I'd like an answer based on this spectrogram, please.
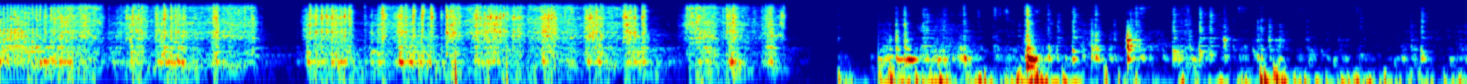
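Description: A power drill boring the mounting hole for an air-spring top bracket into the chassis frame, running in three bursts, the last one short. After a short break, a run of light clicks and knocks from parts being handled.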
